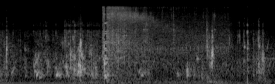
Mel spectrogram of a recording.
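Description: A lure splashes into water.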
